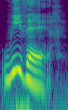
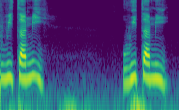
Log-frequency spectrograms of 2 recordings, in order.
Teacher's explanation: the final T is pronounced when 8 is alone or followed by a vowel. It's silent when followed by a consonant. · So we have huit, huit, but huit vers. Again, the T is silent when followed by a consonant.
